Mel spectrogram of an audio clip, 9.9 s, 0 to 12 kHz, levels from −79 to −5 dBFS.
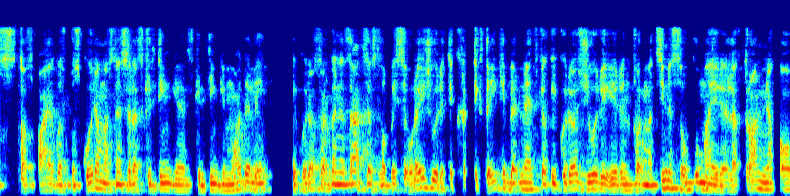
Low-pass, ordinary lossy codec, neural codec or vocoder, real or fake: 7.2 kHz; AAC, 48 kbps; codec, 16 kHz, 16 kbps, FunCodec, trained on Chinese and English, 50 frames a second; fake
